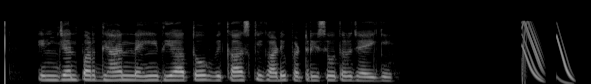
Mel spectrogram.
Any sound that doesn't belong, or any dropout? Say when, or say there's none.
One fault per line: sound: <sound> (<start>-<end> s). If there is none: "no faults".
sound: chirp (5.2-5.8 s)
